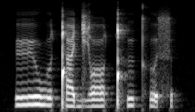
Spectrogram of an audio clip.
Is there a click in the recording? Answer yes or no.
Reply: yes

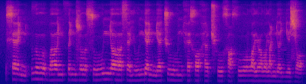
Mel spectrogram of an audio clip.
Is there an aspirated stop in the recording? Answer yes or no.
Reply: yes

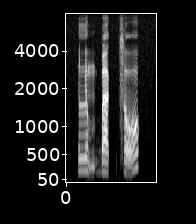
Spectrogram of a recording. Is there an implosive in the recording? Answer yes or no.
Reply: yes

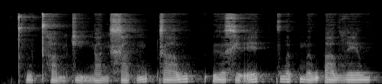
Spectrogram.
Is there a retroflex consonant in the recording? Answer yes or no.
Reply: no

